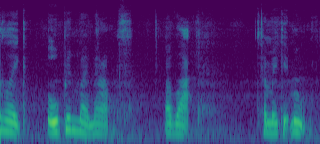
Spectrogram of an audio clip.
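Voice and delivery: normal talking voice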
